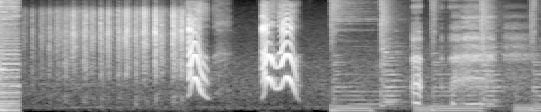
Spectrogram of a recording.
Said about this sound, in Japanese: 犬？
